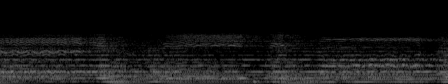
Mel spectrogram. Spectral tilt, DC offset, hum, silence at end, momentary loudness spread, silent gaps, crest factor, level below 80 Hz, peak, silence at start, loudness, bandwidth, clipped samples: -6 dB/octave; under 0.1%; none; 0 s; 3 LU; none; 14 dB; -62 dBFS; -30 dBFS; 0 s; -44 LUFS; 15 kHz; under 0.1%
